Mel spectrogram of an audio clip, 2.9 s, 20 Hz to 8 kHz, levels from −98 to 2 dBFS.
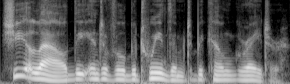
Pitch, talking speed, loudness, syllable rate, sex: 130 Hz, 185 wpm, -18 LUFS, 6.1 syllables/s, male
